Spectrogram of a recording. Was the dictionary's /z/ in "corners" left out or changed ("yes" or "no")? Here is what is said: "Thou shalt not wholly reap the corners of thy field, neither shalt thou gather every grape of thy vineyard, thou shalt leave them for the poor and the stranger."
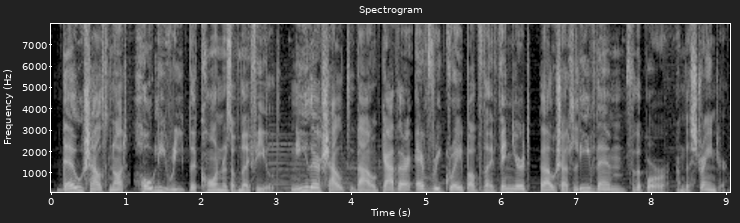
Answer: no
